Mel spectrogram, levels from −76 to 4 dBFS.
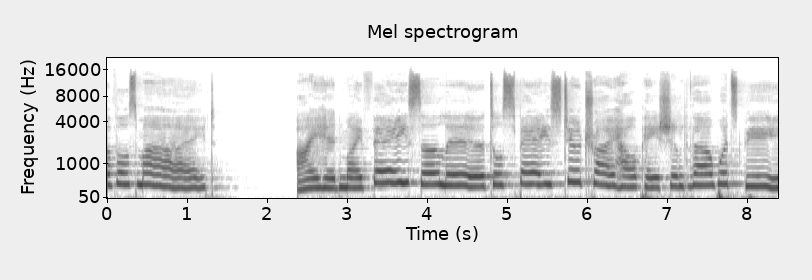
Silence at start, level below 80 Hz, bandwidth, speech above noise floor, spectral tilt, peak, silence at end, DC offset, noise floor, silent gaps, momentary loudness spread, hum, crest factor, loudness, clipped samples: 0 s; -48 dBFS; 16.5 kHz; 49 dB; -3 dB/octave; -14 dBFS; 0 s; under 0.1%; -75 dBFS; none; 5 LU; none; 12 dB; -26 LUFS; under 0.1%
